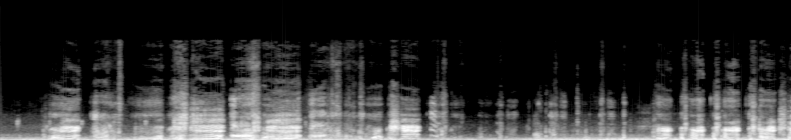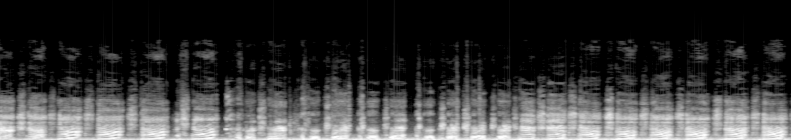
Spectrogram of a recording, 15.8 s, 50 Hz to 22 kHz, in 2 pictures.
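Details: Pug over-excited in a car, with the air conditioning on and the car cool, so not hot; rapid, repeated, high squeaky rising whines, about 160 a minute, building in the second half over a steady car rumble.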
